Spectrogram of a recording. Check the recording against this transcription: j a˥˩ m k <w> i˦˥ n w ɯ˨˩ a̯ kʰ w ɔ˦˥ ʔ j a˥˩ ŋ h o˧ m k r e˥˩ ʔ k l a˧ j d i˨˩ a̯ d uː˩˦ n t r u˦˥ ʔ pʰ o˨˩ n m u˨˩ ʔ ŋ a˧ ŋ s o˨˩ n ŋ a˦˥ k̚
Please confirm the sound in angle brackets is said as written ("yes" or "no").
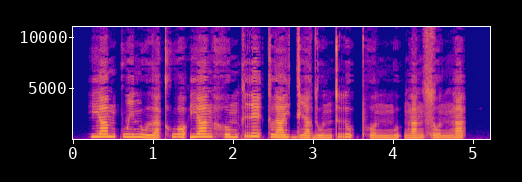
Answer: yes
